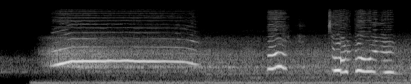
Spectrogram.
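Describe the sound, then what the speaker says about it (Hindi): A woman's loud, drawn-out scream in a Hindi horror story, one long high wail followed by several shorter, sharp cries, close and piercing over a low background hum. "रेणुका बहुत जोरों से चिल्लाई।"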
